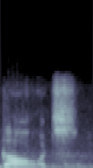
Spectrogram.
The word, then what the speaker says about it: guard: To deploy private guards. Guard. G-U-A-R-D. The letter U is there, Guard. but it is not at all used in that way.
